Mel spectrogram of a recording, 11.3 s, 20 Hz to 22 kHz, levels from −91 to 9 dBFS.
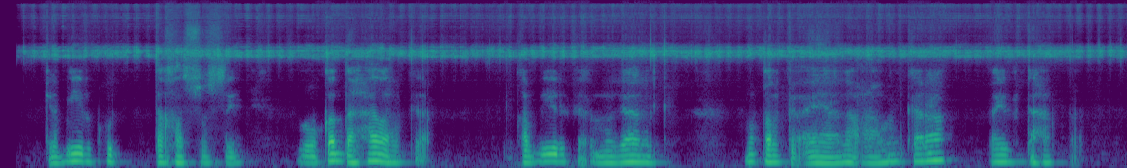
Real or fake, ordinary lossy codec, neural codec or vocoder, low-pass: fake; none; codec, 44.1 kHz, 2.6 kbps, SNAC; none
